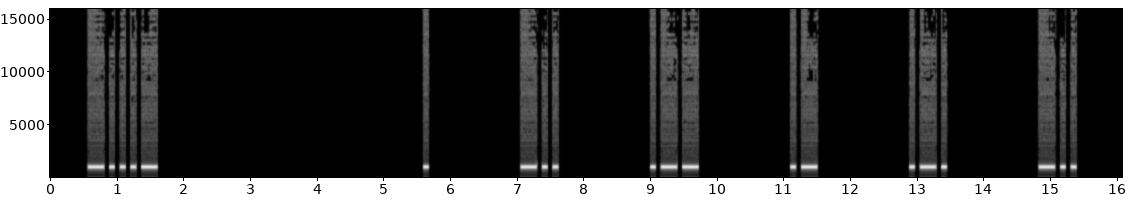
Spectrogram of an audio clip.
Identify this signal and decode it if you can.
Morse code, heard as a keyed tone, about 15 wpm, spaced as for 5 wpm, 1000 Hz. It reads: <BT> EDWARD
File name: qotdfiles / 5wpm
